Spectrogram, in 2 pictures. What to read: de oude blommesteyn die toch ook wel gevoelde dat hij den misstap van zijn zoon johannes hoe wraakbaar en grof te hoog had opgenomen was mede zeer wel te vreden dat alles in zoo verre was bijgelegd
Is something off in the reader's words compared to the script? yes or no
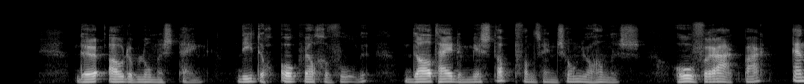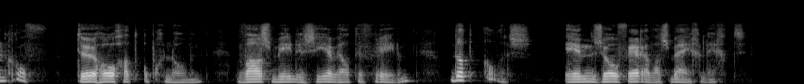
no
